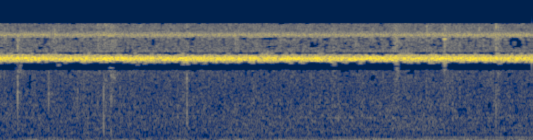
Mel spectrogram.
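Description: Crickets trill steadily at night, a continuous high-pitched ringing chorus.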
